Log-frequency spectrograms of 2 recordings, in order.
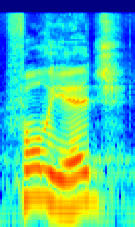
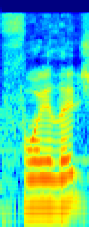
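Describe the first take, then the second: First: The vowel sound comes after the L. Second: The vowel sound comes before the L. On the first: The speaker calls it right. "The I is after the L, not before it. So it's foliage, right?" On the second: The speaker calls it wrong. "It's not foliage"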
